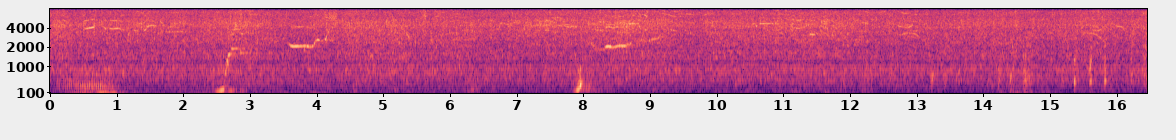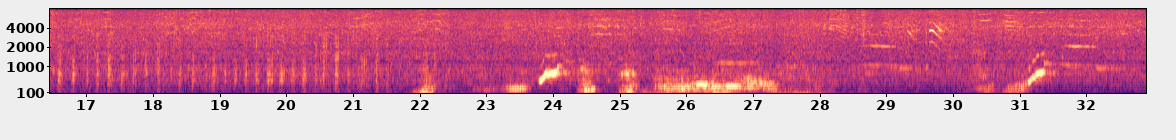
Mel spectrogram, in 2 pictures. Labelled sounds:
0.9	1.2	Pacific white-sided dolphin, 3.7 to 4.0 kHz
2.7	3.0	humpback whale, 1.8 to 2.0 kHz
3.6	4.3	humpback whale, 2.0 to 3.0 kHz
8.1	9.2	humpback whale, 1.8 to 3.0 kHz
9.4	9.7	Pacific white-sided dolphin, 6.4 to 6.7 kHz
10.6	10.9	Pacific white-sided dolphin, 4.6 to 4.8 kHz
12.7	13.1	Pacific white-sided dolphin, 2.9 to 3.4 kHz
15.5	15.8	Pacific white-sided dolphin, 2.7 to 3.4 kHz
23.9	24.2	humpback whale, 0.78 to 1.1 kHz
24.5	24.9	Pacific white-sided dolphin, 3.1 to 4.4 kHz
26.4	26.9	humpback whale, 1.1 to 1.2 kHz
28.2	29.2	humpback whale, 1.0 to 7.8 kHz
29.1	29.9	Pacific white-sided dolphin, 0.88 to 3.8 kHz
30.7	31.0	Pacific white-sided dolphin, 4.8 to 6.5 kHz
31.2	32.2	humpback whale, 0.78 to 5.3 kHz

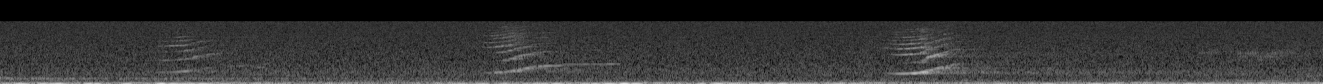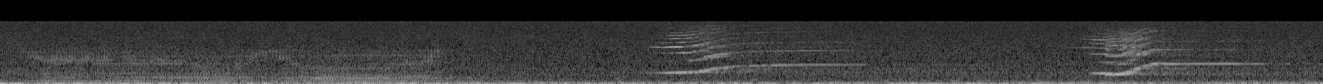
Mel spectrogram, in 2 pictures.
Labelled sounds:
1.6	2.3	humpback whale, 1.2 to 3.2 kHz
4.8	6.2	humpback whale, 0.80 to 4.2 kHz
8.8	9.7	humpback whale, 0.80 to 3.8 kHz
13.5	14.0	humpback whale, 1.0 to 1.5 kHz
15.8	16.1	humpback whale, 1.4 to 1.9 kHz
19.7	21.6	humpback whale, 0.80 to 4.9 kHz
23.9	25.6	humpback whale, 0.80 to 4.4 kHz

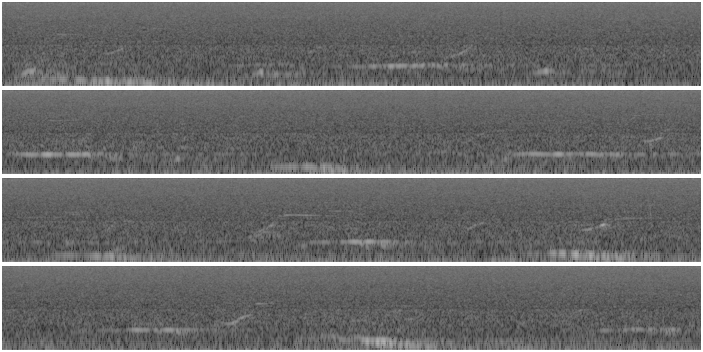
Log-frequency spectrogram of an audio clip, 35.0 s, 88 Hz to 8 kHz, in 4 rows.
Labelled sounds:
20.9	21.4	humpback whale, 0.99 to 1.2 kHz

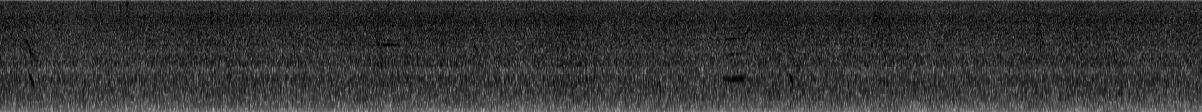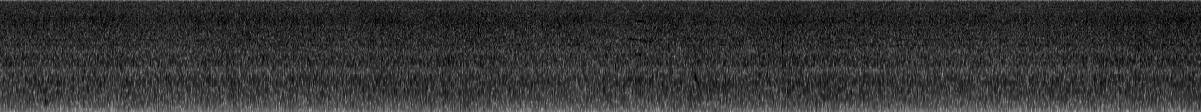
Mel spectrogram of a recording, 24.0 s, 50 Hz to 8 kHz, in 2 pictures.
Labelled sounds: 7.2	7.5	killer whale, northern resident, G clan, 0.84 to 1.1 kHz

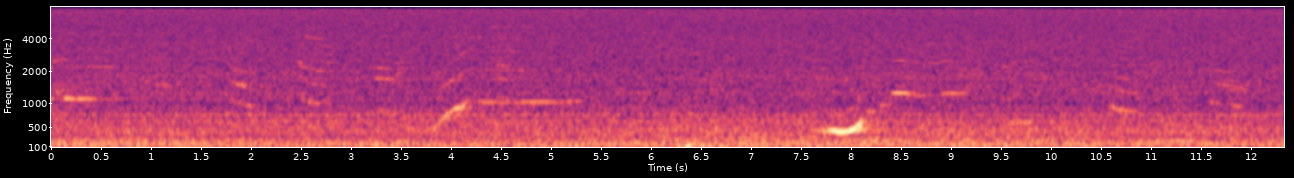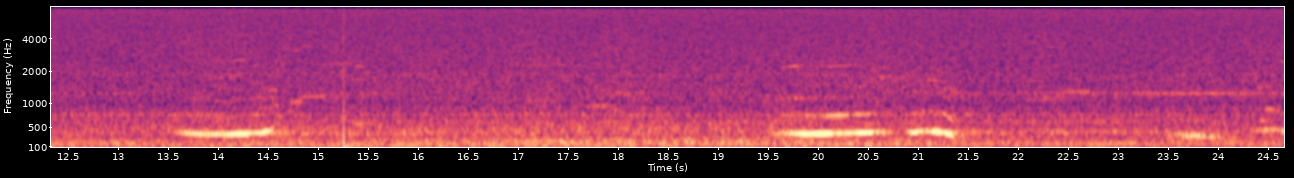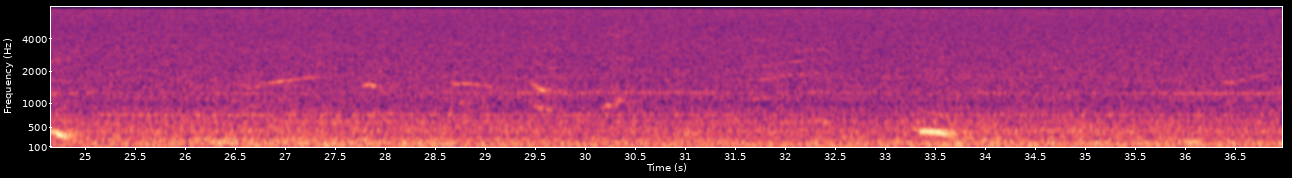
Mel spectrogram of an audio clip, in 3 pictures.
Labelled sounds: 0.0	0.5	humpback whale, 1.0 to 1.3 kHz
1.8	2.0	humpback whale, 0.90 to 1.1 kHz
2.5	2.8	humpback whale, 4.0 to 4.3 kHz
3.9	5.0	humpback whale, 0.80 to 1.1 kHz
8.3	8.8	humpback whale, 0.90 to 1.3 kHz
10.6	10.9	humpback whale, 0.80 to 1.0 kHz
14.7	15.1	humpback whale, 0.96 to 1.3 kHz
19.6	20.4	humpback whale, 2.1 to 2.3 kHz
22.5	22.7	humpback whale, 1.2 to 1.4 kHz
26.7	27.3	humpback whale, 1.4 to 1.8 kHz
28.7	29.0	humpback whale, 1.4 to 1.6 kHz
29.4	29.7	humpback whale, 1.2 to 1.6 kHz
30.2	30.4	humpback whale, 0.86 to 1.1 kHz
31.8	32.0	humpback whale, 1.6 to 1.9 kHz

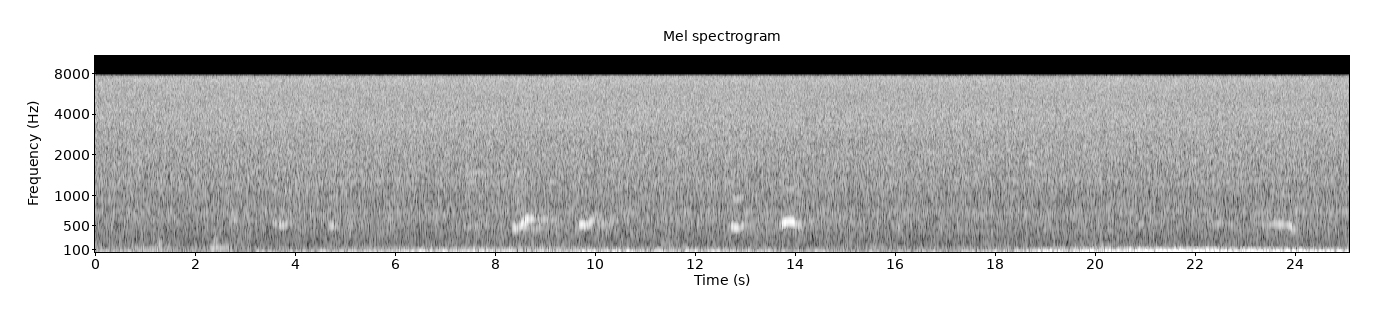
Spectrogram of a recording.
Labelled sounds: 12.7	13.0	humpback whale, 0.90 to 1.0 kHz

